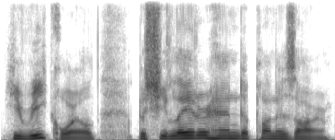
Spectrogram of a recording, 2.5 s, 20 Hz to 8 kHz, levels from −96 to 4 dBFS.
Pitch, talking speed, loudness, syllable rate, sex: 130 Hz, 240 wpm, -17 LUFS, 6.1 syllables/s, male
